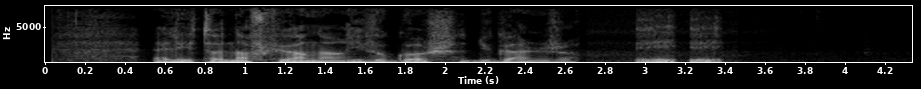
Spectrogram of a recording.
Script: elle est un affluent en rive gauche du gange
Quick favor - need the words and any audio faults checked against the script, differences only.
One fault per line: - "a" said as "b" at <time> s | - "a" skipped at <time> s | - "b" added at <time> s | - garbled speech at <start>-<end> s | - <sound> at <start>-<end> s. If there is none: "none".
- laugh at 2.9-3.4 s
